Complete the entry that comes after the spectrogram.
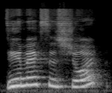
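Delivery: normal talking voice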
